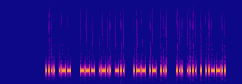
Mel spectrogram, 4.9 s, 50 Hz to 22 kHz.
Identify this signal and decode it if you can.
Morse code, heard as a keyed tone, about 46 wpm, 700 Hz. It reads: HW OLD WAS SHE?
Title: Sentences from Top 200 Words and Abbreviations 45wpm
